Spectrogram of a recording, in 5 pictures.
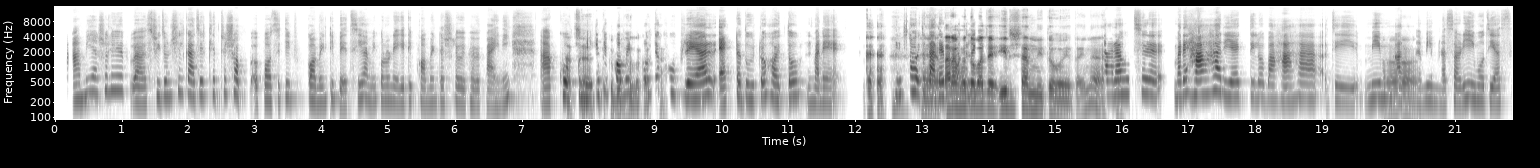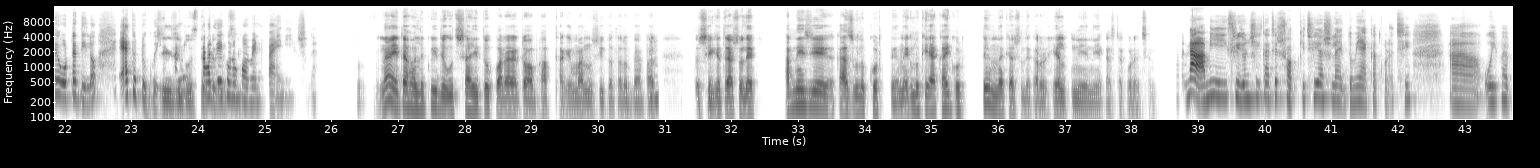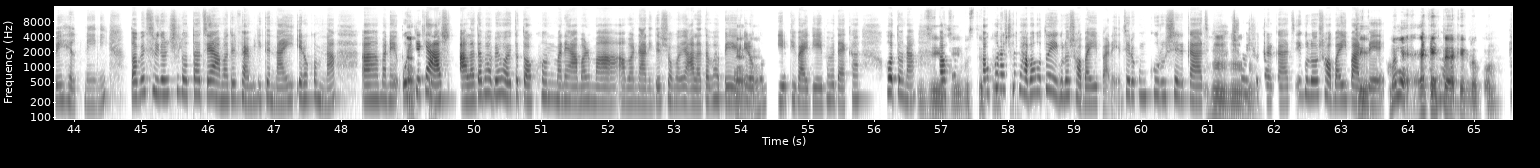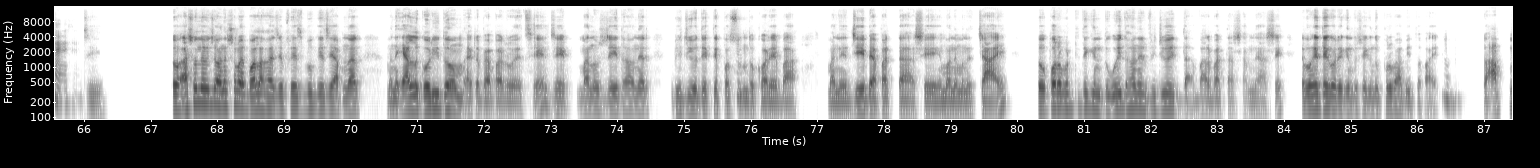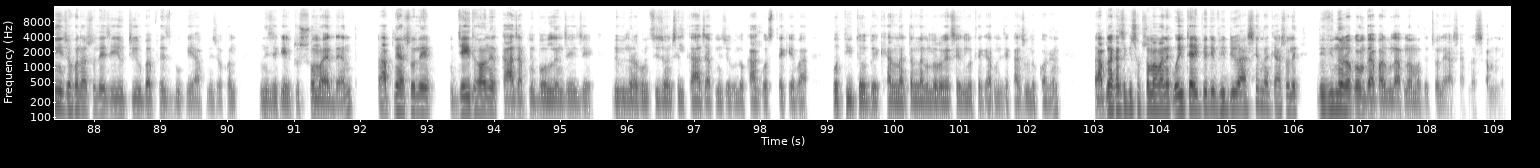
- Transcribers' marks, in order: other background noise; chuckle; chuckle; unintelligible speech
- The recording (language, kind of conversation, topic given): Bengali, podcast, সামাজিক মাধ্যম কীভাবে আপনার সৃজনশীল কাজকে প্রভাবিত করে?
